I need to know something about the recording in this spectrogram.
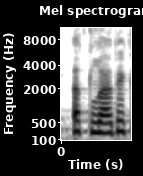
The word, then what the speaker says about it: athletic: George 生来就是运动员的料，他既强壮又非常有弹性。它的形容词是把字尾的 E 去掉，再加上 IC 变成 athletic。这时候重音会移到L-E 这个音节，而且 E 会变成发 A 的音，念成 athletic。例如 Emma is very athletic and plays many kinds of sports.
